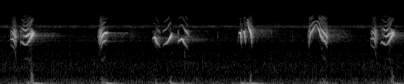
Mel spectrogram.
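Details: Silver-beaked tanager (pipira-vermelha) singing: six short, sharp, buzzy two-part notes near the top of the range, repeated roughly every half to three-quarters of a second, over a faint steady high hiss.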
